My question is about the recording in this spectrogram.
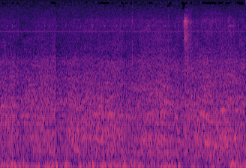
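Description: Steady background noise of a large outdoor crowd, with a low rumble and no clear voices standing out.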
